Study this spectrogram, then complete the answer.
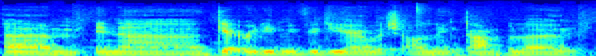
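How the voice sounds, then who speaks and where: A woman with a fairly low pitch talks while music plays in the background. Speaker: beauty and lifestyle youtuber. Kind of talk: casual vlog try-on haul. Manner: fast.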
